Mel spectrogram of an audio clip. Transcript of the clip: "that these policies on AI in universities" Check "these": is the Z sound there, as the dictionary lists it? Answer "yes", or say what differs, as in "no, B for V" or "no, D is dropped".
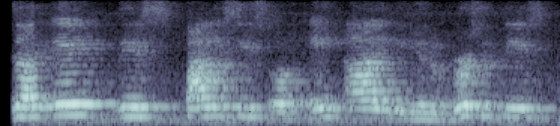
no, S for Z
